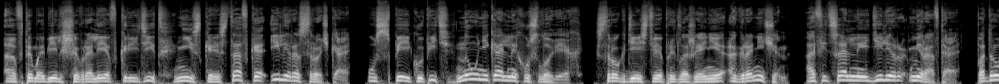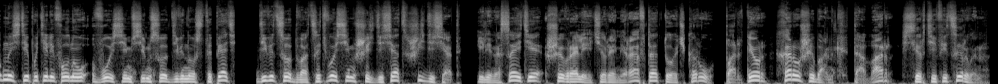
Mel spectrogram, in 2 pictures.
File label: Taimer M voice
